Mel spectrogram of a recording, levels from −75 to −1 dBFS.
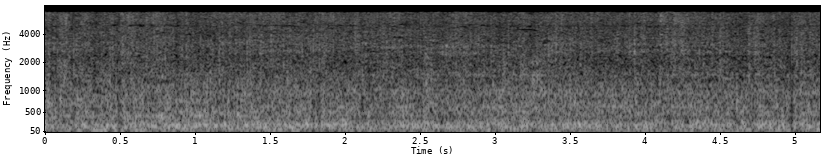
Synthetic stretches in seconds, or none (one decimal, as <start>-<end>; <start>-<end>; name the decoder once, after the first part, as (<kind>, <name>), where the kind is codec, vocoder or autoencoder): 0.0-1.4 (vocoder, BigVGAN v2); 3.3-5.2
